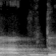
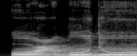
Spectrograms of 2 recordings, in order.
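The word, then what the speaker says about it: اعبدوا: Daripada bacanya salah nanti baca a' buudu salah. Bagi yang paham dibaca ududu ya. Ubuduakum. Misalkan kita ya ayu ya ayyuhanasuakum. Berhenti di sini mau ngulangi dari depan. Ubudu rabbakum.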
